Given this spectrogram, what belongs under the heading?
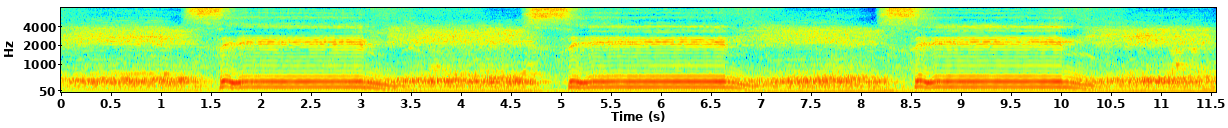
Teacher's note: इस हरफ की आवाज में सीटी की आवाज होगी नंबर दो आवाज लंबी होगी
